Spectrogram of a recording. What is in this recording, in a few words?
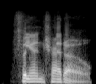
"fianchetto", American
